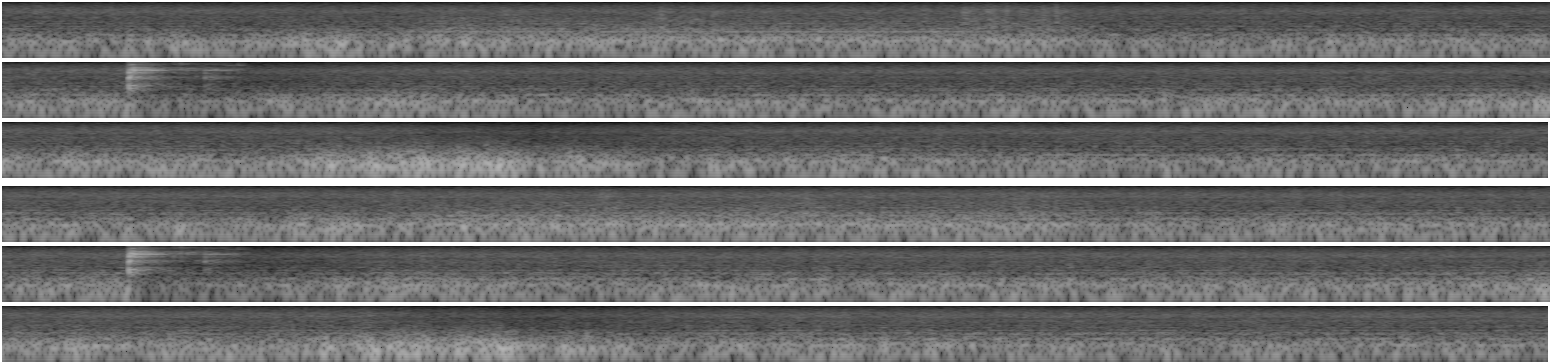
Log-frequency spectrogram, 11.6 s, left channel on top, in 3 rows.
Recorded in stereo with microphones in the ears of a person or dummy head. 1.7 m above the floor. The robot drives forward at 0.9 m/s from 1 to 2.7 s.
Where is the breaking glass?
10° right (ahead or behind).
